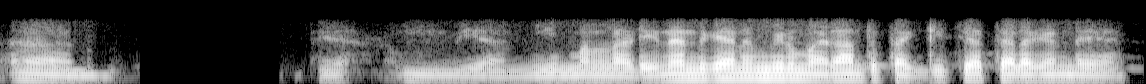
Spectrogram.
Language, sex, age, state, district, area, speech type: Telugu, male, 18-30, Andhra Pradesh, Konaseema, rural, conversation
